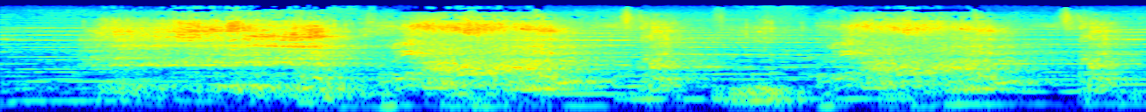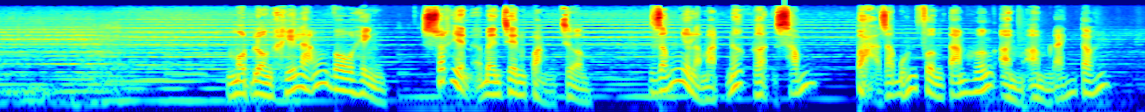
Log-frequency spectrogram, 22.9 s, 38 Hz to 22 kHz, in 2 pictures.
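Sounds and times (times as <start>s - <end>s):
huge dragon roaring: 0.7s - 12.6s
speech: 13.8s - 17.4s, 18.0s - 22.6s.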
